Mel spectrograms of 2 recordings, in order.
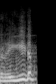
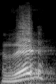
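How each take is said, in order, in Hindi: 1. स्वर एक लंबी ई की ध्वनि है। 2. स्वर एक छोटी 'ए' (e) की ध्वनि है। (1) "उच्चारण में इसको रीड पढ़ते हैं" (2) "रेड पास्ट टेंस में"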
